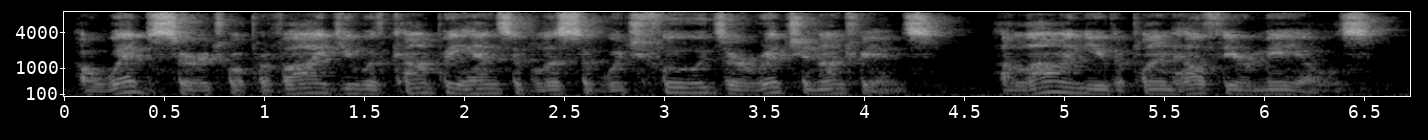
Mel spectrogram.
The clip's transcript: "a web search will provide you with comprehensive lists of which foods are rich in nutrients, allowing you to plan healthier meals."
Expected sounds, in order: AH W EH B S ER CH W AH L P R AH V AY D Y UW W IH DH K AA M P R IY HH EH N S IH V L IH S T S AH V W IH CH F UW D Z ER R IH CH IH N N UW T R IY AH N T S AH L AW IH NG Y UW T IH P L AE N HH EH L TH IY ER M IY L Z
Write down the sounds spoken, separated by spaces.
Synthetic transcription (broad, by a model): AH W EH B S ER CH W AH L P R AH V AY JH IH W IH DH K AA M P R IY HH EH N S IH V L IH S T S AH V W IH CH F UW D Z ER R IH CH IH N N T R IY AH N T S AH L AW IH NG Y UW T IH P L AE N HH EH L TH IY ER M IY L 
